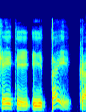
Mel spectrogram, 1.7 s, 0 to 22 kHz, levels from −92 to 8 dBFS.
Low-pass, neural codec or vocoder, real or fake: 10.8 kHz; none; real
